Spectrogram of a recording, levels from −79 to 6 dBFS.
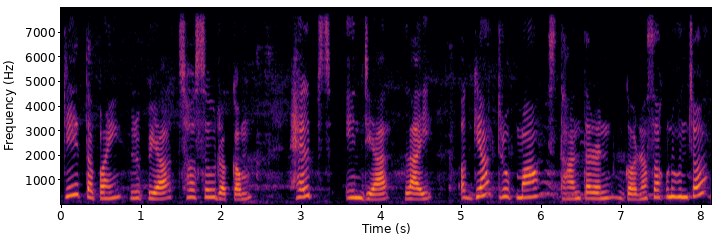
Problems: constant background noise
